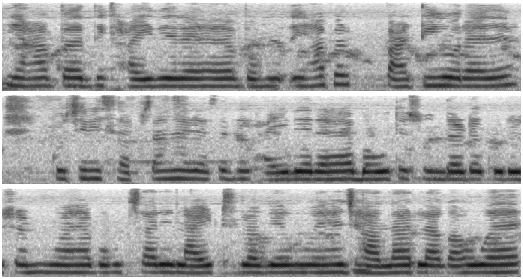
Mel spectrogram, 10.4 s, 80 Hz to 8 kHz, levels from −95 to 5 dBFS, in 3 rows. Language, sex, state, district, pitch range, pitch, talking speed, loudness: Chhattisgarhi, female, Chhattisgarh, Raigarh, 240-260 Hz, 250 Hz, 215 wpm, -14 LUFS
